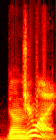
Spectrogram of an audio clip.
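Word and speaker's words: Cheerwine: Is it pronounced Sherwine or Sheerwine? Sheerwine, yeah.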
